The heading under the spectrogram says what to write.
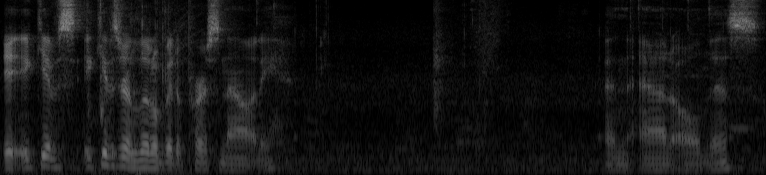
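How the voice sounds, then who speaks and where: A man's voice: on the low side, expressive, moderate pace, noisy background. A man giving casual live gameplay commentary, musing aloud and hesitating as he thinks through choices. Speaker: game livestreamer, host.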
